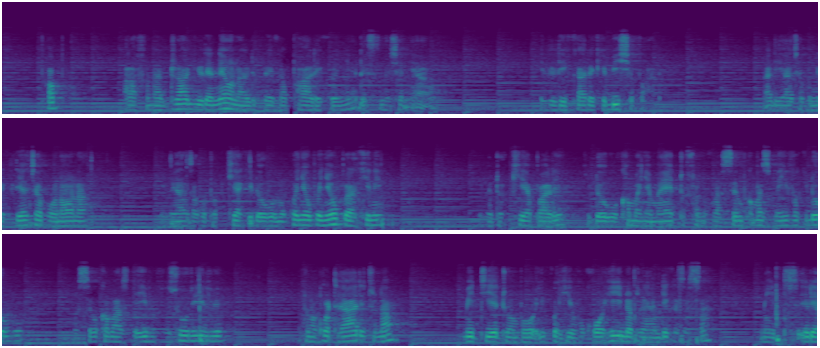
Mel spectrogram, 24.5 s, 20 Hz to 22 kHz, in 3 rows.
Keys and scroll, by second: 8.2 ctrl+d.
